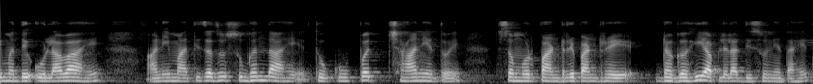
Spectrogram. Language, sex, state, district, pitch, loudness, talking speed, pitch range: Marathi, female, Maharashtra, Dhule, 160 Hz, -19 LUFS, 145 wpm, 155-170 Hz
